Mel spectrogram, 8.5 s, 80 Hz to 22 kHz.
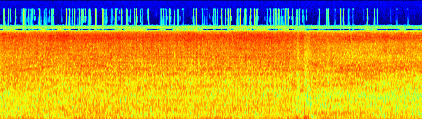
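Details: BMW E39 528i at idle: a lumpy, uneven low beat underneath with a slight stumble now and then; a rough idle, cause not obvious.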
